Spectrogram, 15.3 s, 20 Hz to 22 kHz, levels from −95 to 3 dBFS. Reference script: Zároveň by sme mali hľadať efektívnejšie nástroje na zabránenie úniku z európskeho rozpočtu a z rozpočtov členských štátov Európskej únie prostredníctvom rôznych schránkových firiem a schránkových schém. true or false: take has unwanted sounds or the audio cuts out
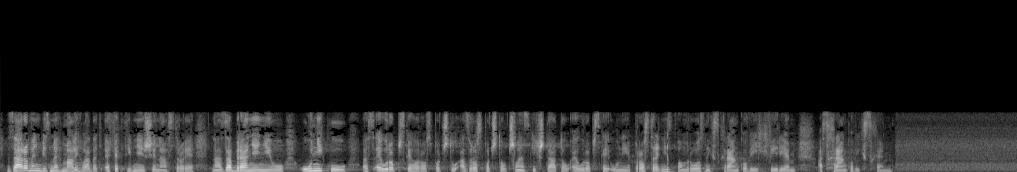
false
